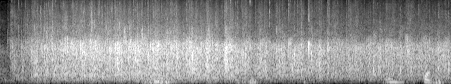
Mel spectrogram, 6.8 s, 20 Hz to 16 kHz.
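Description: Sustained applause from a seated audience at a 2013 Century Management client review, welcoming speaker Arnold Van Den Berg, building quickly and then slowly thinning, with a few voices beneath.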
